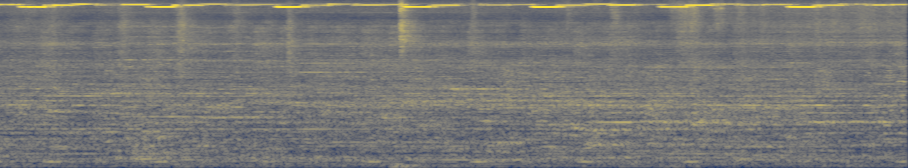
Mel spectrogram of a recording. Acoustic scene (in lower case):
cafe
